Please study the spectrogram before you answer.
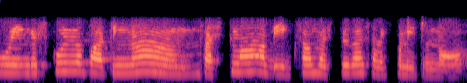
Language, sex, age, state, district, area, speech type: Tamil, female, 18-30, Tamil Nadu, Mayiladuthurai, urban, conversation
